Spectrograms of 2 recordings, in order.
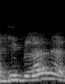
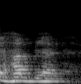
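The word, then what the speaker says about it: هب لنا: Bukan bukan rbana hiblana tapi hablana. Masdarnya wahbun.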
